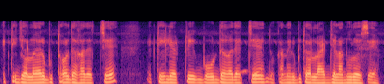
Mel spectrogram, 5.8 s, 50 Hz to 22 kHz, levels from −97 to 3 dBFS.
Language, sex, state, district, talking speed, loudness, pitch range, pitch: Bengali, male, Assam, Hailakandi, 155 wpm, -16 LUFS, 135-155 Hz, 140 Hz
